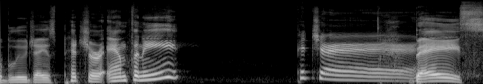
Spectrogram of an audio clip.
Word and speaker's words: Bass: A lot of people pronounce it bass like the fish, but it's spelled the same as bass like the instrument, and considering his line of work, just makes a lot more sense.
